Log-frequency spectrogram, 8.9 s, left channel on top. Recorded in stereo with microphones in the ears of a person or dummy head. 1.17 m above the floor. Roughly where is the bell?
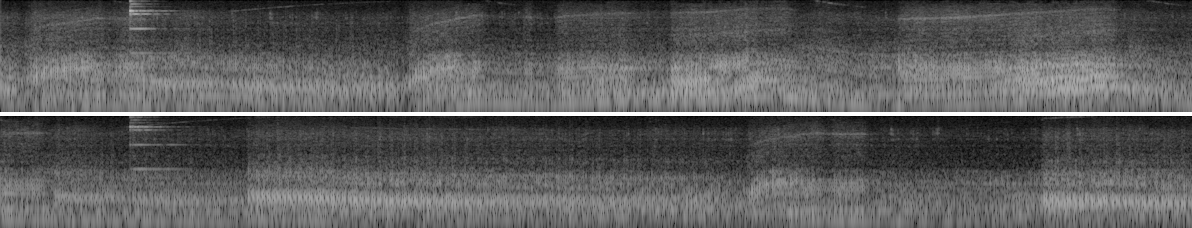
Left.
